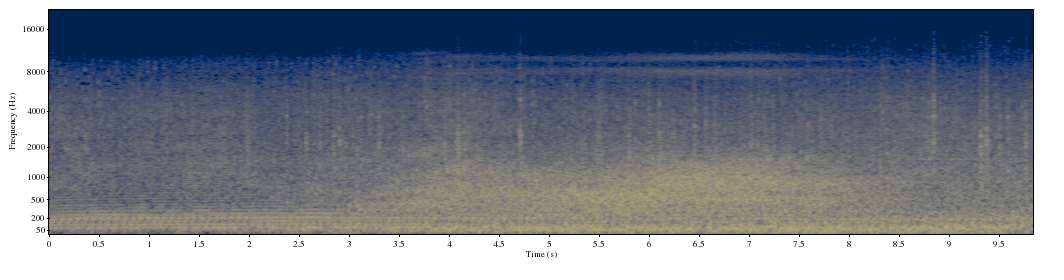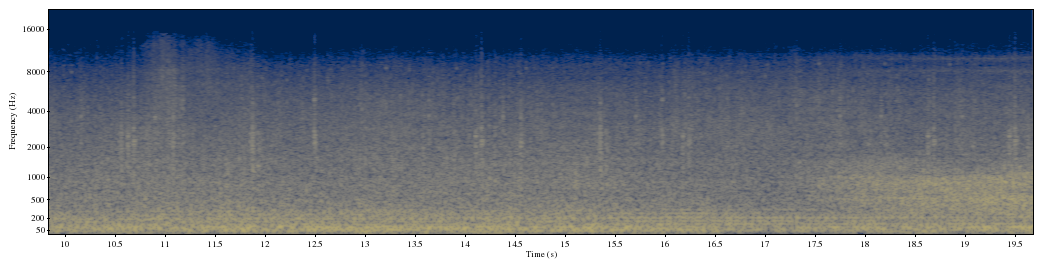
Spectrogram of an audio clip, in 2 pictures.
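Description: Twin propeller engines drone steadily and swell louder.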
